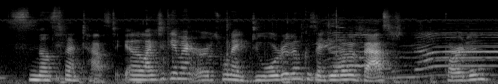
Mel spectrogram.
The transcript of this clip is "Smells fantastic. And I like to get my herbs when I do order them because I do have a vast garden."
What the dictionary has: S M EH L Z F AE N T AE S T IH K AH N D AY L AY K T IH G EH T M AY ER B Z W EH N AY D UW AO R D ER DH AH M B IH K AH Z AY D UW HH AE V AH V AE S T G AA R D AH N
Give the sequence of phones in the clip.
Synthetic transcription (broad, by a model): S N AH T F AE N T AE S T IH K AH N AY L AY K T IH G EH T M AY ER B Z W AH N AY D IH AO R D ER DH AH M K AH Z AY D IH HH V AH V AE S T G AA R D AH N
